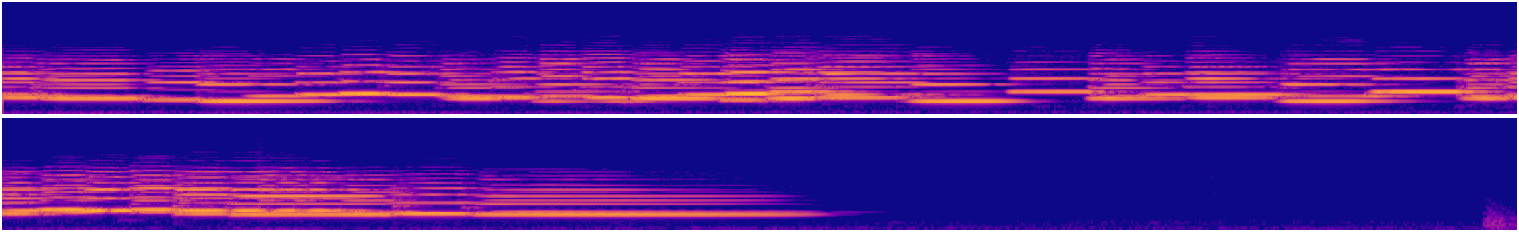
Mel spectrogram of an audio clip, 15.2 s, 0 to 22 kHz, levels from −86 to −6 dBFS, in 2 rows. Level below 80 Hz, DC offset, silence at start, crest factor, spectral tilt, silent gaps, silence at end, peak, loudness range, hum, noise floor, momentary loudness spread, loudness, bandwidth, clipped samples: -78 dBFS; under 0.1%; 0 s; 16 dB; -3.5 dB/octave; none; 3.5 s; -12 dBFS; 9 LU; none; -79 dBFS; 7 LU; -27 LUFS; 6.2 kHz; under 0.1%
